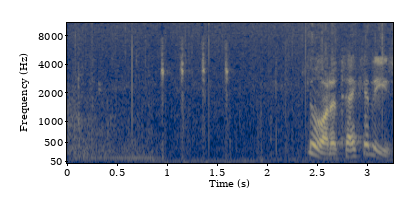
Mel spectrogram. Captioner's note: tutting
